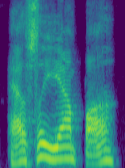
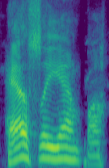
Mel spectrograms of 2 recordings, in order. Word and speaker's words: Hassayampa: See, that's that Midwest term. That's how you pronounce it in the Midwest. Yeah, but see, I pronounce it with the Navajo pronunciation, which is probably what it is, I would guess.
